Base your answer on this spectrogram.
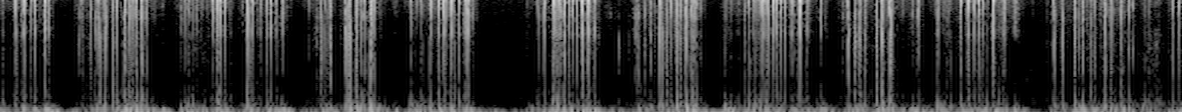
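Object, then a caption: Ribbed beeswax candle. Long fingernails on both hands scratch the ribbed sides of a solid, beehive-shaped beeswax candle standing upright. The result is a rapid series of short, rough scratching bursts with a dull, low-heavy body and brief gaps between strokes.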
